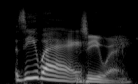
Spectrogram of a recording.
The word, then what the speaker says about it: Ziwe: Ziwe. – Ziwe.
